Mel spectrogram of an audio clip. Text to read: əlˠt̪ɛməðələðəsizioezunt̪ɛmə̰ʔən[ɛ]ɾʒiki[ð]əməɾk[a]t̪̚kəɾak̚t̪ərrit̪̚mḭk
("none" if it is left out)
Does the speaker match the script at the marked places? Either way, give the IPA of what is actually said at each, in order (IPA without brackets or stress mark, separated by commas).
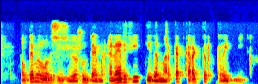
ɛ, ð, a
